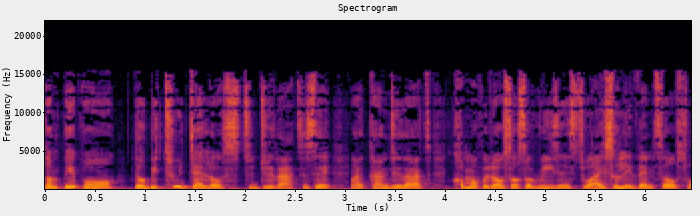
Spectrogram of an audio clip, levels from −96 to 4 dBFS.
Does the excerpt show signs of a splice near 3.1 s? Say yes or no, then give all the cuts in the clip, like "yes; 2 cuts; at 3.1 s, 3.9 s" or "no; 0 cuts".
yes; 1 cut; at 3.1 s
